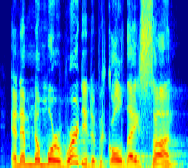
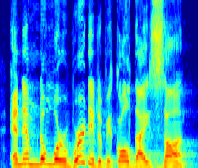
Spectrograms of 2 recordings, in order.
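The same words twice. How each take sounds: No difference in how they are said.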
